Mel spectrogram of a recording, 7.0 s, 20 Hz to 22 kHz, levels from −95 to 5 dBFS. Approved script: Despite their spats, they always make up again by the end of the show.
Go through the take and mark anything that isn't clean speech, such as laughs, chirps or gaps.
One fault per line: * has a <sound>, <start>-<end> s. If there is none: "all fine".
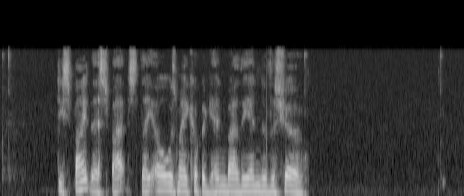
all fine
